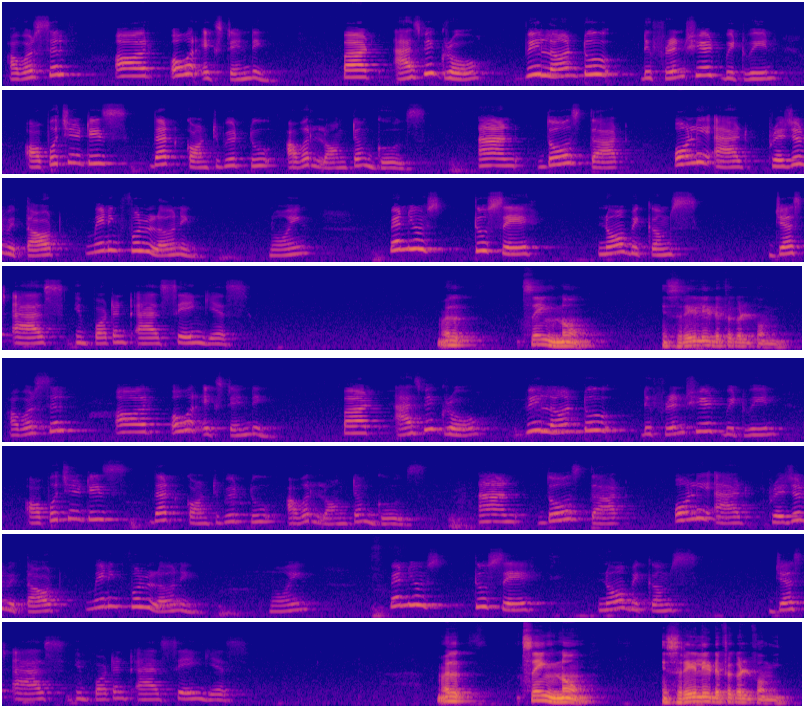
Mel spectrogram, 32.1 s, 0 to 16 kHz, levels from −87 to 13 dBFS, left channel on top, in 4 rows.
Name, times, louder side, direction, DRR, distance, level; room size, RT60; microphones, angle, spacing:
voice 1, 0.1-0.6 1.1-2.7 3.4-4.8 5.2-6.1 6.4-7.7 8.3-9.2 9.5-12.2 12.8-14.2 14.7-16.6 16.9-18.0 18.7-19.1 19.9-20.4 20.8-21.3 22.0-23.0 23.7-26.3, left 4 dB, 25° left, 0.4 m, -36 dB
voice 2, 29.3-29.9 30.7-31.9, right 6 dB, 55° right, 0.3 m, -25 dB
5.3 x 5.3 x 5.5 m
head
